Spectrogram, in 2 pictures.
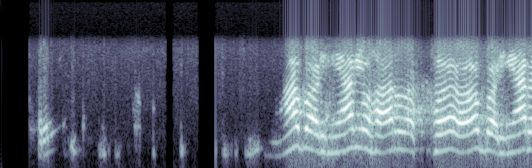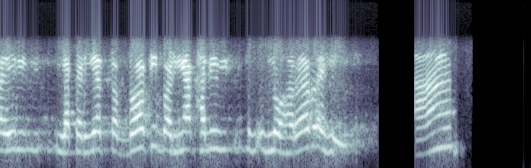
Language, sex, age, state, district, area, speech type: Hindi, female, 60+, Uttar Pradesh, Varanasi, rural, conversation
